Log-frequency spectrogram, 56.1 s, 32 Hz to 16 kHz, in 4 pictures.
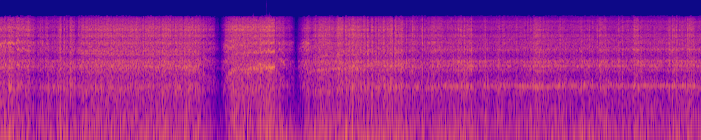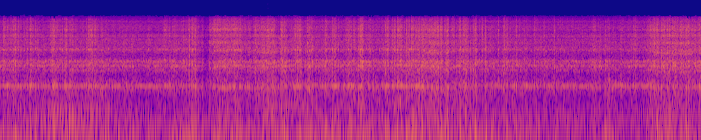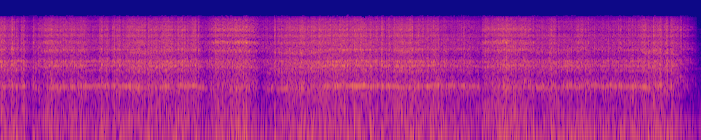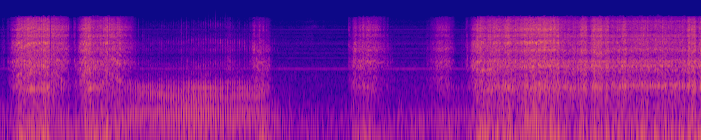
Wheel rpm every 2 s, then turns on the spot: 210, 180, 120, 190, 230, 230, 230, 230, 230, 230, 230, 230, 240, 230, 230, 230, 210, 230, 230, 230, 170, 100, 30, 10, 20, 30, 210, 220.
46-50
